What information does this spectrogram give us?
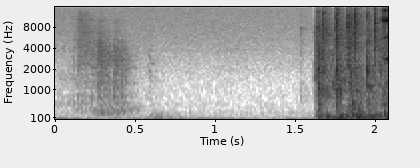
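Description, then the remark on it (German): After a near-silent stretch with a faint rustle, a loud, dense burst of rapid key clatter bursts in and continues to the end, like fast typing on a keyboard or typewriter. “Tippen, Tasten, Funken, Radio.”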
